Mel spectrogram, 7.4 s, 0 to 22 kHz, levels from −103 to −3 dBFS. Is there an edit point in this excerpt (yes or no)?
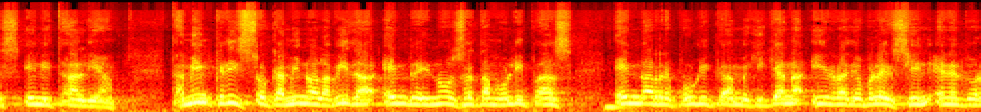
no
